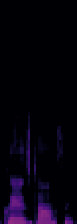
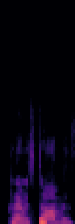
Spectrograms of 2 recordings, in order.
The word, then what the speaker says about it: Clarence Thomas: So that you don't reach Did I say his name right? Clarence Thompson. Clarence Thomas. Thank you.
